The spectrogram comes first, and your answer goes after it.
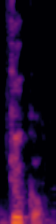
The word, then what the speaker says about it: Tuchel: So is it Tuchel or Tuchel? Tuchel. The pronunciation is Tuchel. Okay. But of course for people like you that is it Spanish, is it English, German, is it Latino? it's German. That is German.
